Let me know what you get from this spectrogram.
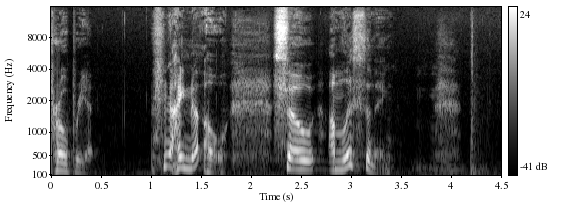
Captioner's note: Gary chuckles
